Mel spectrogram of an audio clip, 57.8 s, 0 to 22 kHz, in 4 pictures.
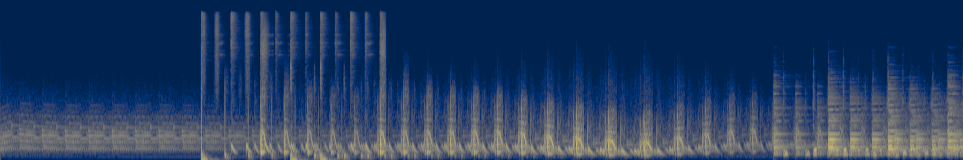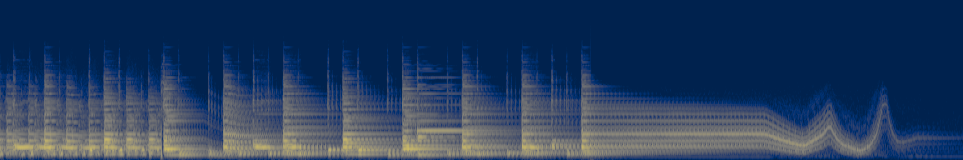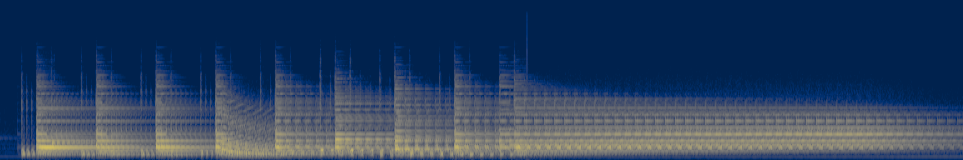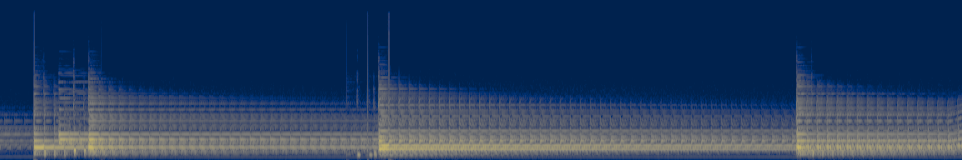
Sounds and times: Music: 0.0 - 57.7.

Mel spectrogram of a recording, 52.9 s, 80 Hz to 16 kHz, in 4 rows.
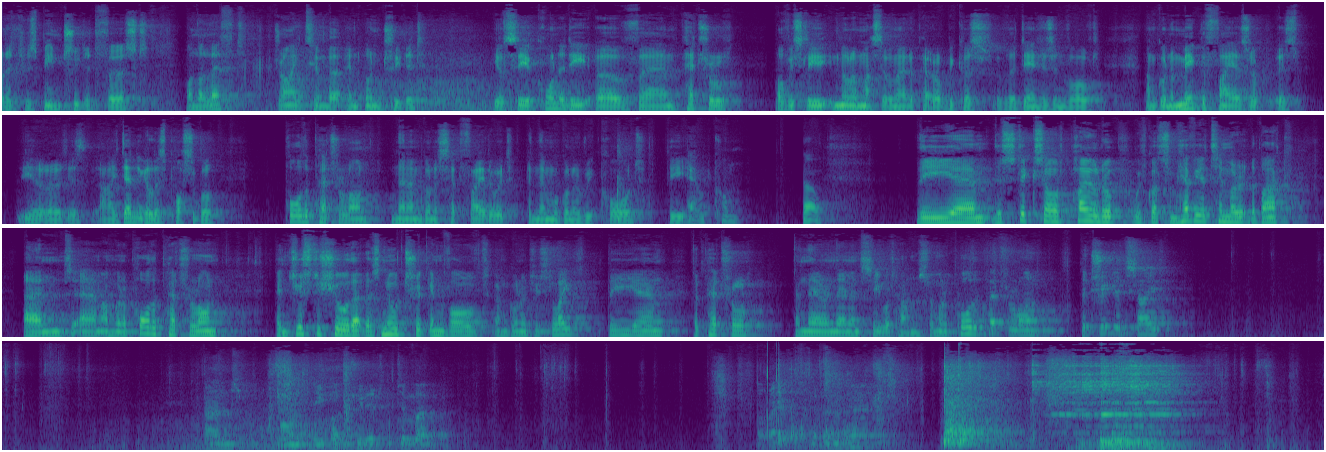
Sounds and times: Speech: 0.0 - 4.2, 4.9 - 15.4, 16.0 - 21.5, 22.4 - 38.3, 41.7 - 44.2, 47.2 - 48.6.

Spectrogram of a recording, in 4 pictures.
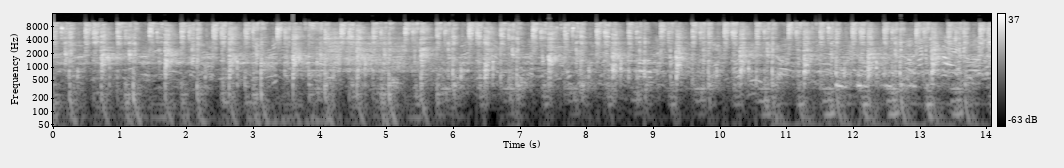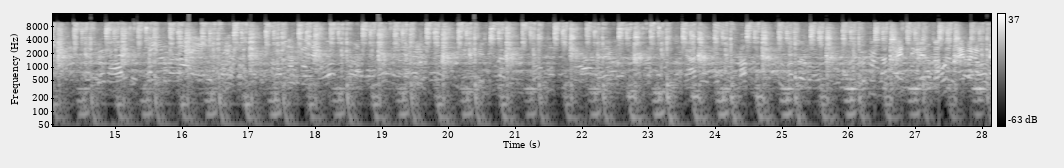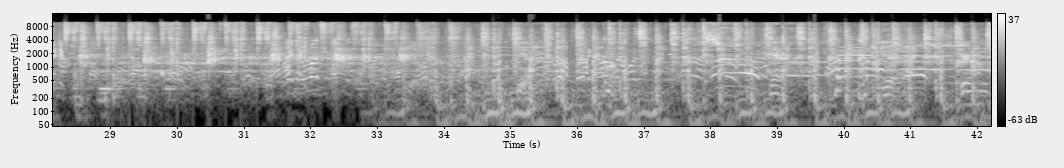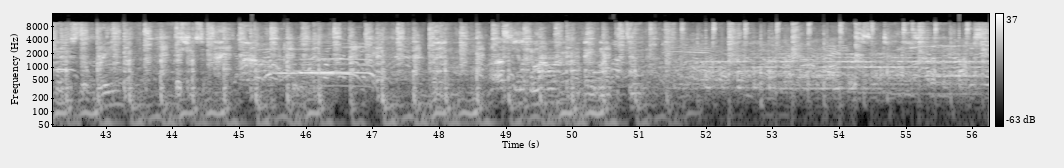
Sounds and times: Music: 0.0 - 56.2
Speech: 0.0 - 56.2.

